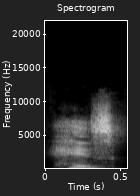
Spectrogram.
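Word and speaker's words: His: या इसको हम बोलते हैं bundle of हिज। एच आई जेड।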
